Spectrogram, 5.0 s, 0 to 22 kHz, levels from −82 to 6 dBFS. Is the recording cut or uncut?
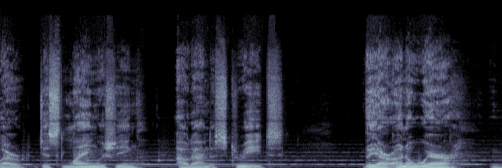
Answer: cut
